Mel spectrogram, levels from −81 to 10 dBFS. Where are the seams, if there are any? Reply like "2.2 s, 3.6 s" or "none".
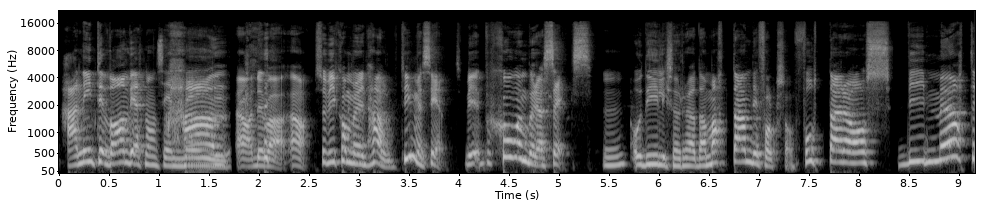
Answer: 1.7 s, 5.4 s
